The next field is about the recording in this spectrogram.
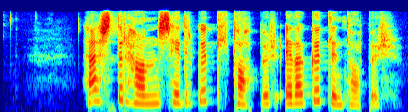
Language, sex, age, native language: Icelandic, female, 20-29, Icelandic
